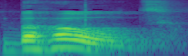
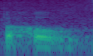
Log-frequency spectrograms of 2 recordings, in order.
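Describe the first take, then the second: First: Loud, grand biblical reading. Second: Said in the usual way. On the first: Shown as a demonstration. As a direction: proclaim it like a prophet. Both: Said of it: "very biblical, right?".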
